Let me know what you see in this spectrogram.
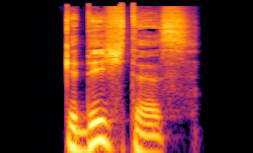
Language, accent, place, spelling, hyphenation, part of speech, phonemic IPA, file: German, Germany, Berlin, Gedichtes, Ge‧dich‧tes, noun, /ɡəˈdɪçtəs/, De-Gedichtes.ogg
- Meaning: genitive singular of Gedicht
